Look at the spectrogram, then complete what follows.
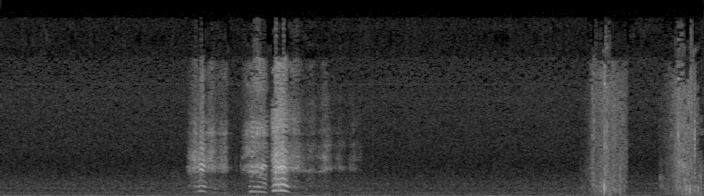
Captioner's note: scared Oh Crap Alien sounds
